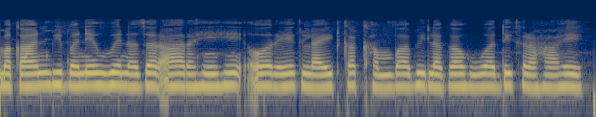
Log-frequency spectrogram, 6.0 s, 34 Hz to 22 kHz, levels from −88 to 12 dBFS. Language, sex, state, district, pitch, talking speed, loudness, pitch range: Hindi, female, Bihar, Patna, 185 Hz, 190 wpm, -13 LUFS, 185-195 Hz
